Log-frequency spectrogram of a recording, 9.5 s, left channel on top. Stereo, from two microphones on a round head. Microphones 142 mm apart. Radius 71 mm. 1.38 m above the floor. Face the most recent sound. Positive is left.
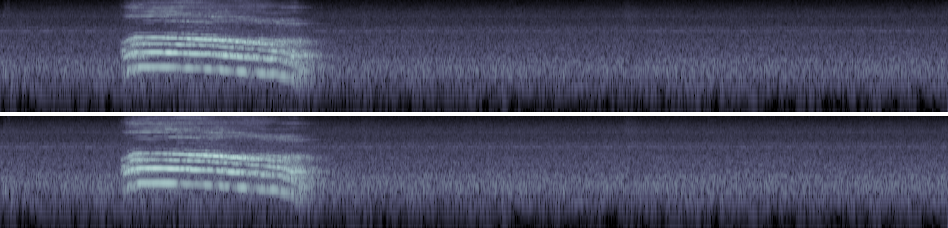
turn(degrees=40)  # may be behind; listen again after turning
